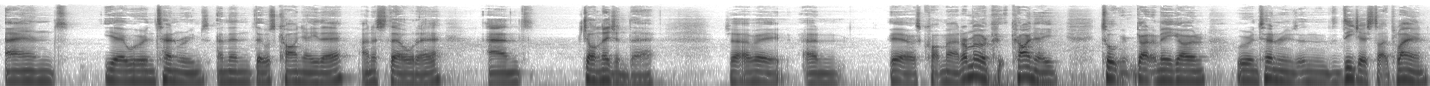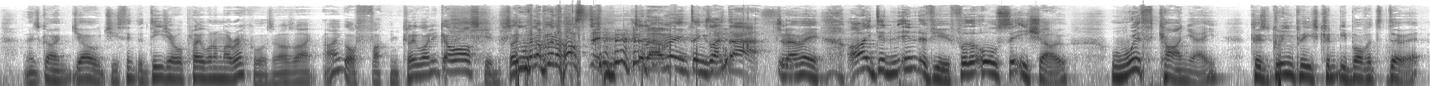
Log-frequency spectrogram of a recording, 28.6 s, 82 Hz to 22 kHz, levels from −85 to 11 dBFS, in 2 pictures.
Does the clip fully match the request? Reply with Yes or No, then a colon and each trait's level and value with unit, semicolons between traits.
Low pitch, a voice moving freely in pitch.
Yes: low, 115 Hz; wide, 5.7 semitones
